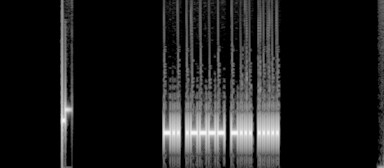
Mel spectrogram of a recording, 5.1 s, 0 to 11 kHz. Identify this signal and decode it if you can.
Morse code, heard as a keyed tone, about 43 wpm, 700 Hz. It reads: D1B5
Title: Four Challenging Letter-Number Combinations 40wpm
